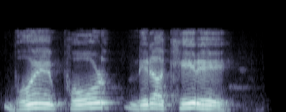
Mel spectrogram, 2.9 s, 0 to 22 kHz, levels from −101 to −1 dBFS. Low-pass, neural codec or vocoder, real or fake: 7.2 kHz; codec, 16 kHz, 8 kbps, FunCodec, trained on Chinese and English, 25 frames a second; fake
